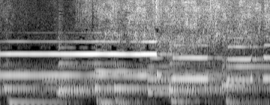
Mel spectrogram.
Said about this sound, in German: Das Wasser dazu bekommt er bei seiner Nachbarin. Obwohl das Gießen mühsam ist, würde er gerne mehr Leute dazu animieren.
